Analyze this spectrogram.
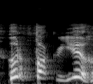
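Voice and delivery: very high, affronted challenge; retold indignant retort. Driver retelling his retort to the security guard, indignant. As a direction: throw it back indignantly, pitch shooting up.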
